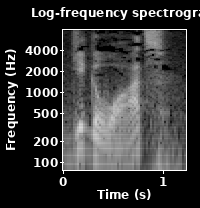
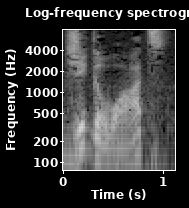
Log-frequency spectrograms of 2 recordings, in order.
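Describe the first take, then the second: First: The word begins with a hard g sound. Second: The word begins with a soft j sound. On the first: The speaker calls it right. "which I believe is gigawatts" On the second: The speaker calls it wrong. "not gigawatts. That's how the guy in Back to the Future said it"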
